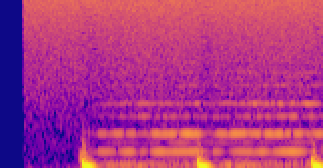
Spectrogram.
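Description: Three deep bass thumps about three-quarters of a second apart, like a slow heartbeat, over a steady held tone: a synthesized logo-sting sound effect.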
